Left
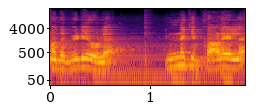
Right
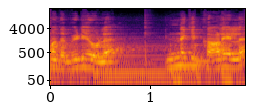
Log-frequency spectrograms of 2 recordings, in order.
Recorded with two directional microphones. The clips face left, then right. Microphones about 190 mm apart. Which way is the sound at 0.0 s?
15° left (ahead or behind).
